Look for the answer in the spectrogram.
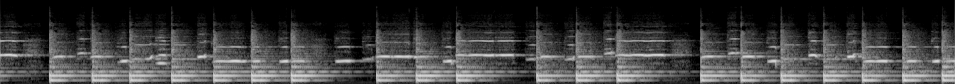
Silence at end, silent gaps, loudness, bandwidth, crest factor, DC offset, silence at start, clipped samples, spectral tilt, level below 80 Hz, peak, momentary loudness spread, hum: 0 s; none; -14 LUFS; 10 kHz; 14 dB; under 0.1%; 0 s; under 0.1%; -6.5 dB/octave; -58 dBFS; 0 dBFS; 4 LU; none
